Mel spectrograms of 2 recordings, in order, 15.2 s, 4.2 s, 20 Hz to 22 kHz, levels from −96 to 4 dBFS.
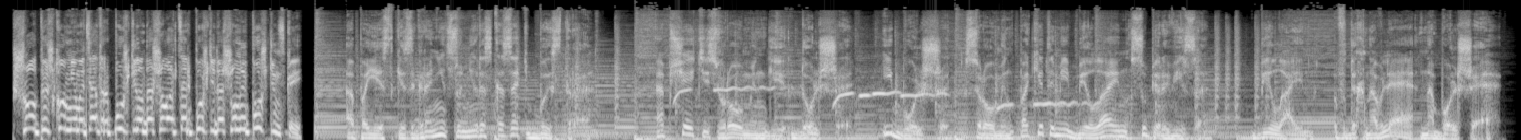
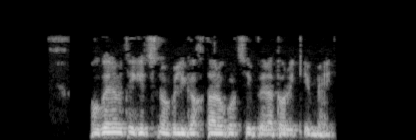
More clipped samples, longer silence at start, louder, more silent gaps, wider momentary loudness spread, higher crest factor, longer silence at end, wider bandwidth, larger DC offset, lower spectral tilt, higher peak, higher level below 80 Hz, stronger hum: neither; second, 0.1 s vs 0.55 s; first, -9 LUFS vs -20 LUFS; second, 3.03-3.13 s vs 0.70-0.89 s; about the same, 7 LU vs 7 LU; second, 10 dB vs 16 dB; second, 0.25 s vs 0.8 s; first, 19 kHz vs 7.8 kHz; neither; second, -4 dB/octave vs -6 dB/octave; first, 0 dBFS vs -4 dBFS; first, -22 dBFS vs -66 dBFS; neither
